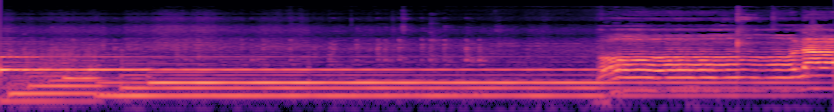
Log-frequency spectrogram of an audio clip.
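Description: Live band music: sustained, steady keyboard chords that shift a few times and then hold, like an organ or synth pad. A brighter chord with many overtones comes in about six seconds in and holds to the end.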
